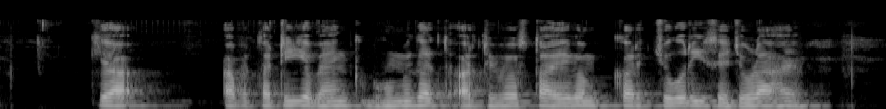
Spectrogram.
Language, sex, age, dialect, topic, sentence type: Hindi, male, 51-55, Kanauji Braj Bhasha, banking, statement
